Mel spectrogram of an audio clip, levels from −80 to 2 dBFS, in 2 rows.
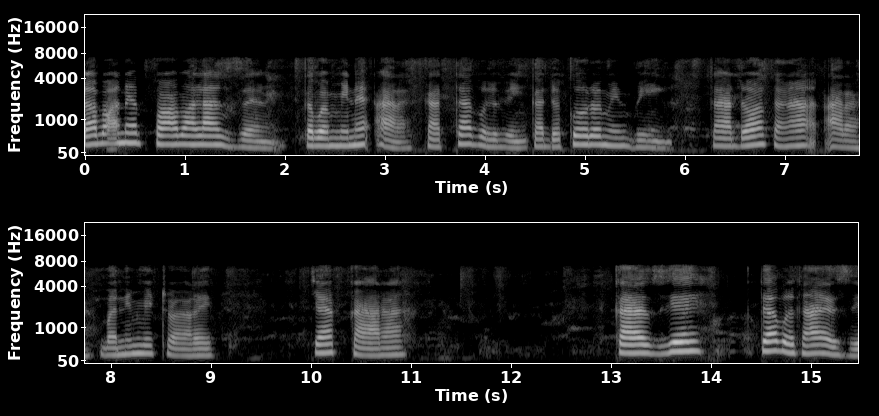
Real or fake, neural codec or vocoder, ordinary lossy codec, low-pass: fake; codec, 16 kHz, 2 kbps, FreqCodec, larger model; MP3, 64 kbps; 7.2 kHz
